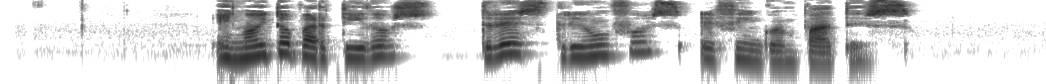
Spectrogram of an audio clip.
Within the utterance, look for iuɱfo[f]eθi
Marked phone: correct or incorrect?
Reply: incorrect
